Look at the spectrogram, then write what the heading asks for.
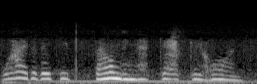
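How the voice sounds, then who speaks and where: A woman's voice: a little high, normal speed, lightly acted. Woman acting a wistful, fragile wife, muffled old radio. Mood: frightened, dazed. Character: frightened, fragile young wife on a sinking ship. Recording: muffled, hissy 1930s radio broadcast.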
